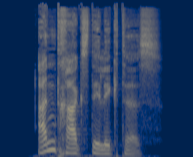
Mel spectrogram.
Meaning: genitive singular of Antragsdelikt
- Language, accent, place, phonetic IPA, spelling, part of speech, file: German, Germany, Berlin, [ˈantʁaːksdeˌlɪktəs], Antragsdeliktes, noun, De-Antragsdeliktes.ogg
